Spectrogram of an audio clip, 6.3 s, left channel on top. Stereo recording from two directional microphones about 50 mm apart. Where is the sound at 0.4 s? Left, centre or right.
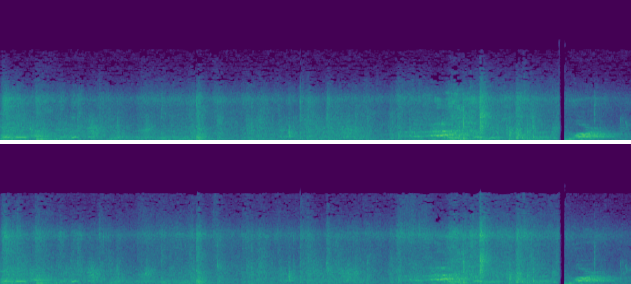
Centre.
